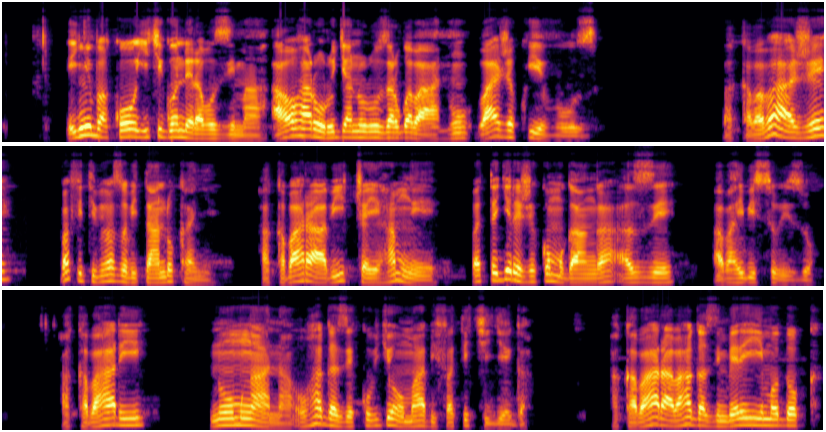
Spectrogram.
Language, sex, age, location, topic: Kinyarwanda, male, 18-24, Huye, health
